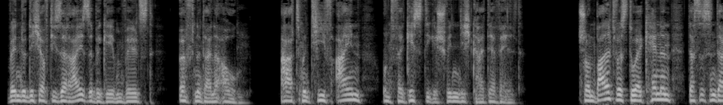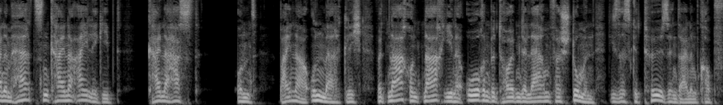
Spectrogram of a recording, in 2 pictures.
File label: male german audioguide; ideasonora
